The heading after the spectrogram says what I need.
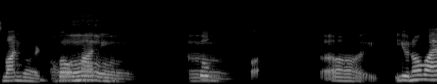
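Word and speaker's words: Baumaali: Bomali. Oh. So, you know why I'm confused? Audibly, it would sound like Bob Marley.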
